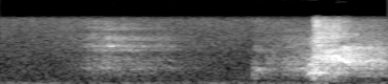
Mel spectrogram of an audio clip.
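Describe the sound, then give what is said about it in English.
A single loud sneeze bursts out near the end, after a brief, soft intake of breath. “Bless you.”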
